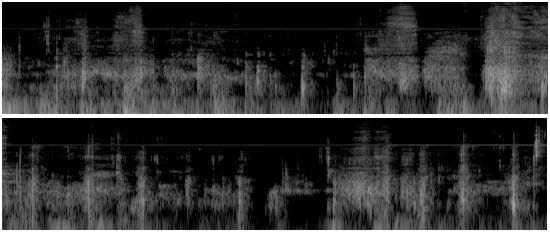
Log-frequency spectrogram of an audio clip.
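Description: A person chewing mouthfuls of rice and buffalo meat close to the microphone, with small crunches and wet mouth noises, and the fingers mixing rice on the plate between bites. It is loudest about four to five seconds in.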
